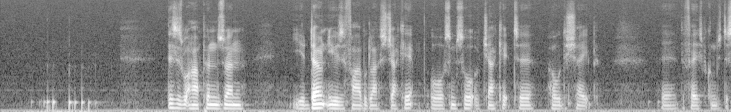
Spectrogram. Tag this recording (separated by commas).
Speech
